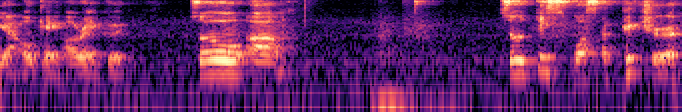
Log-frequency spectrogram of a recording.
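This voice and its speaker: Noticeable background noise sits behind the voice. A man talks at a fairly slow pace with long, frequent pauses. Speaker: network marketing business presenter. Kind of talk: business presentation. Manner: halting.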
